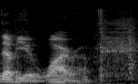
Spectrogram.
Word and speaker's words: Huayra: these are saying now now that just pronounced with w-why row the Pagani I think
